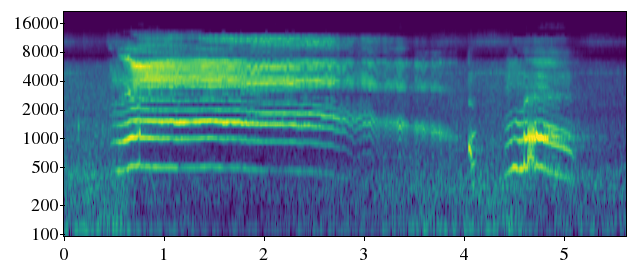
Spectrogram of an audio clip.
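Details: Newborn baby girl just after birth, during oxygen administration: strong, sustained cry followed by shorter wails, with steady room noise, a vigorous cry.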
